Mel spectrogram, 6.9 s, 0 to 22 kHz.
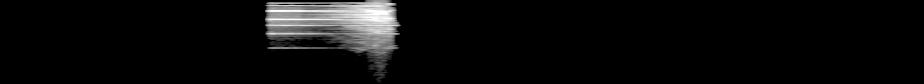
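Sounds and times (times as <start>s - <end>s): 
bell chime ding hit: 2.0s - 3.0s
shimmer sweep transition: 2.0s - 3.0s.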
